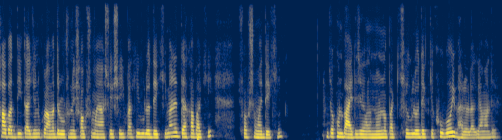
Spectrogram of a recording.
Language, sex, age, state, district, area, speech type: Bengali, female, 18-30, West Bengal, Dakshin Dinajpur, urban, spontaneous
